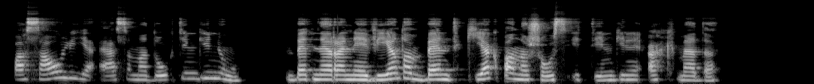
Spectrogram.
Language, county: Lithuanian, Telšiai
